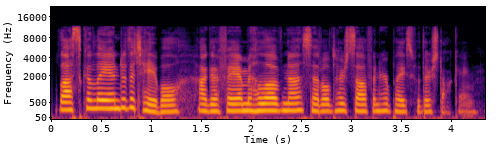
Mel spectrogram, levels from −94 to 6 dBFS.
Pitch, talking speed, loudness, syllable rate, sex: 215 Hz, 205 wpm, -17 LUFS, 6.8 syllables/s, female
